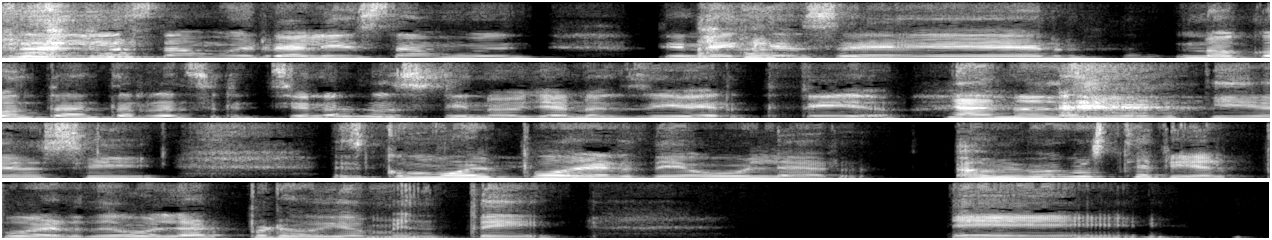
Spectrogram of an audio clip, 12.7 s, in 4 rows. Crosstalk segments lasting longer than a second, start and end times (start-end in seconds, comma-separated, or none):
none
